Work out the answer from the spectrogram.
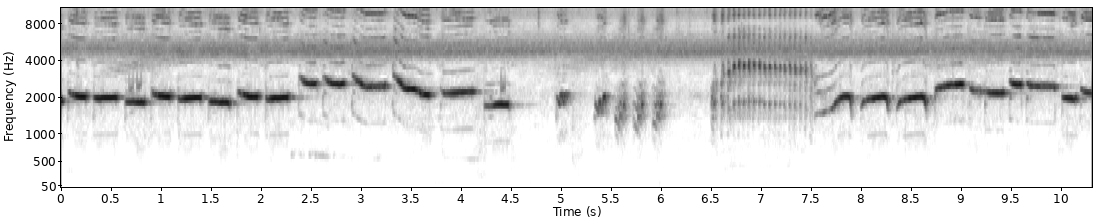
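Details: Forest-dwelling Chinese hwamei in strong, fine voice, delivering loud repeated whistled phrases. Midway the song breaks into a brief pause and a burst of harsh buzzy notes, then resumes whistling. An unbroken high drone is audible throughout.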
